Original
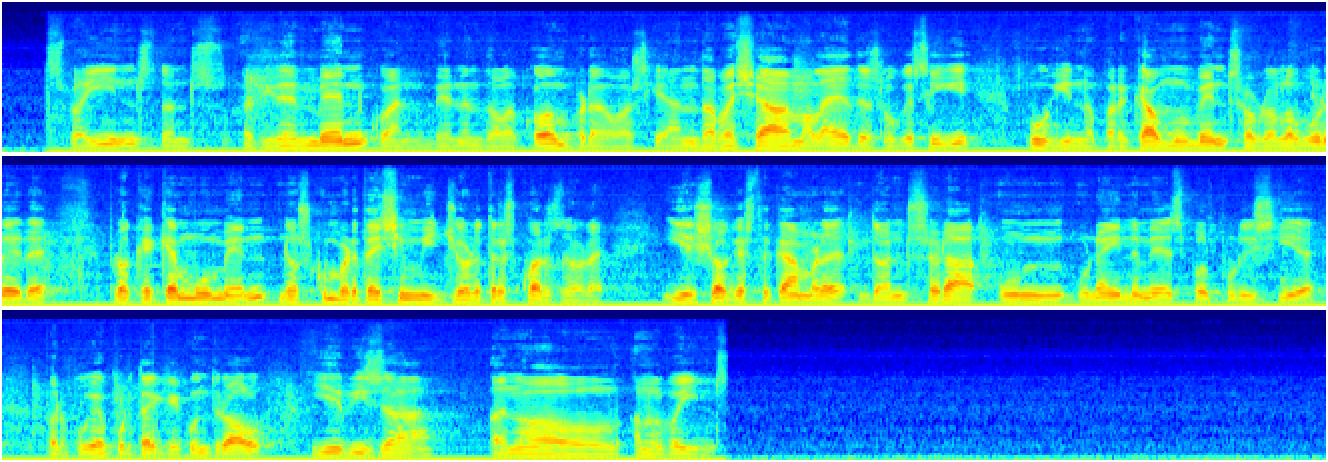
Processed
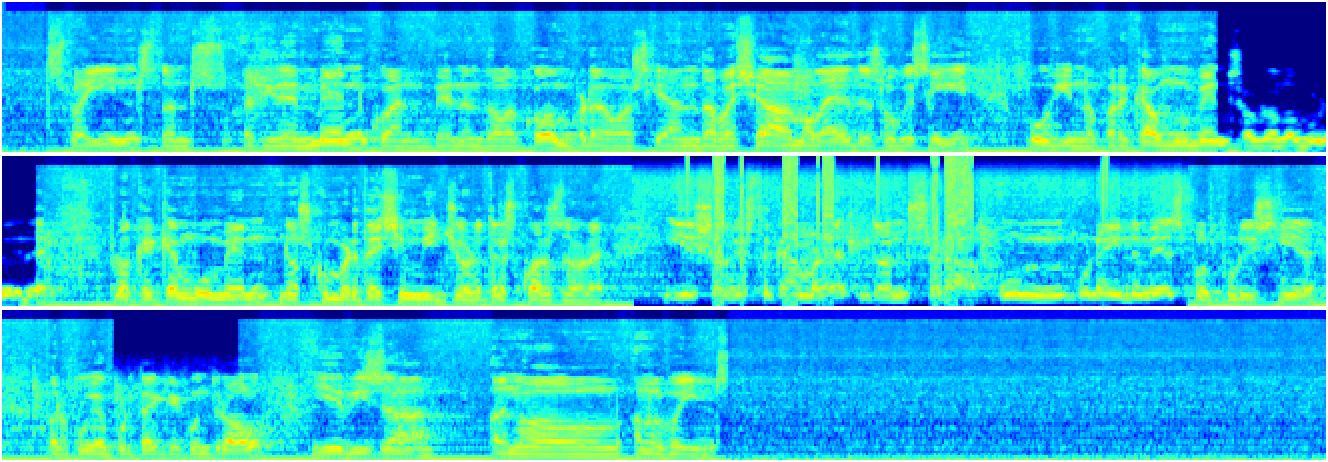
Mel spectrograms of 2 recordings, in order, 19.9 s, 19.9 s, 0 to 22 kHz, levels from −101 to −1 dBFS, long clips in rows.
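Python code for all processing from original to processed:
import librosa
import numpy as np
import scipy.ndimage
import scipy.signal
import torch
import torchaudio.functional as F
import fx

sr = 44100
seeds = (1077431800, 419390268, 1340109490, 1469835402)

y = fx.chain(x, sr, fx.spec_expand(power=2.8),
    fx.hum_notches(base_hz=50, count=4), at=(6.06, 6.79))
y = fx.chain(y, sr, fx.cvsd(bps=64000),
    fx.highpass(hz=260.0, slope=24),
    fx.overflow_wrap(gain_db=19.0), at=(9.76, 12.55))
y = fx.chain(y, sr, fx.lowpass(hz=3000.0, slope=24),
    fx.upward_expand(threshold_db=-36.0, expansion=1.5), at=(13.78, 14.42))
y = F.preemphasis(torch.from_numpy(y), 0.9).numpy()
y = y + 0.91 * np.pad(y, (int(5.8 * sr / 1000.0), 0))[:len(y)]
y = fx.env_flatten(y, sr, amount_pct=50)
y = y * librosa.db_to_amplitude(-2.0)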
